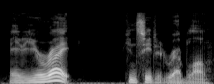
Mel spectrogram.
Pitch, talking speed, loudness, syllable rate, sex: 95 Hz, 140 wpm, -18 LUFS, 6.9 syllables/s, male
